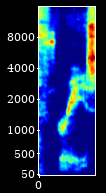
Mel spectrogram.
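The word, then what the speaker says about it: McVries: Because when I write when I read it, I pronounced it differently. It's Mc Ves. Yeah, McVrees.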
